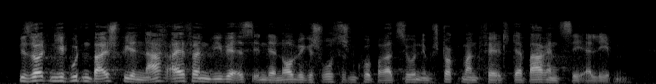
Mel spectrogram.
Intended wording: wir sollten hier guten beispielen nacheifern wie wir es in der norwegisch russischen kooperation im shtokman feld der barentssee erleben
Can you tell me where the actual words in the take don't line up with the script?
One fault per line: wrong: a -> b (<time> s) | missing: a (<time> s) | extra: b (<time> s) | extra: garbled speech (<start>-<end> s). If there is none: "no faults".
no faults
